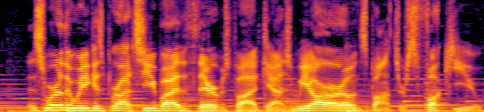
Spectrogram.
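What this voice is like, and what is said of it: Hoarse, worn-out voice. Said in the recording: “my voice is kind of shot”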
